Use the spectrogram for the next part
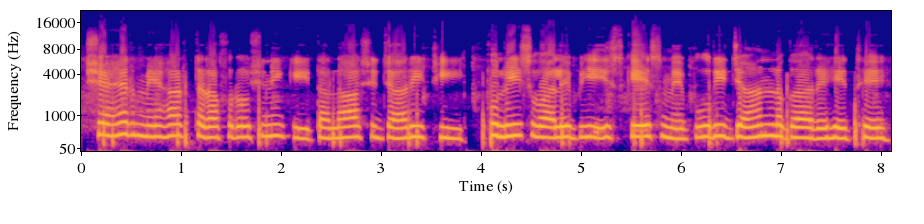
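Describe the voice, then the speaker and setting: A woman's voice: high-pitched, fairly even intonation, slow, a little mellow, poor audio. A woman narrating a cartoon story in a scripted storybook style, with music behind her.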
